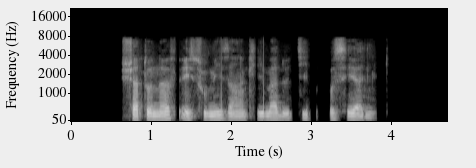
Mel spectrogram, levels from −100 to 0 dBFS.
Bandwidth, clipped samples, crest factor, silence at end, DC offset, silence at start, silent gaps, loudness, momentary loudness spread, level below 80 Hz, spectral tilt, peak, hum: 7.8 kHz; under 0.1%; 18 dB; 0.9 s; under 0.1%; 0.65 s; 2.76-2.82 s, 3.00-3.23 s; -30 LUFS; 13 LU; -64 dBFS; -5.5 dB/octave; -12 dBFS; none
